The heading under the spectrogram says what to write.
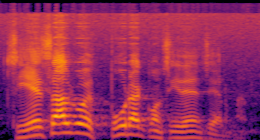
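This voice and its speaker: A man's voice: fairly high pitch, very animated, fast, mellow. A male guest preacher delivering a sermon, calling for responses from the congregation and building to emphatic preaching.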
